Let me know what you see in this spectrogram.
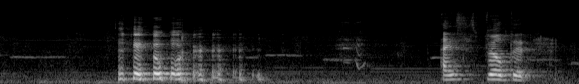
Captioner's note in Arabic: يضحك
